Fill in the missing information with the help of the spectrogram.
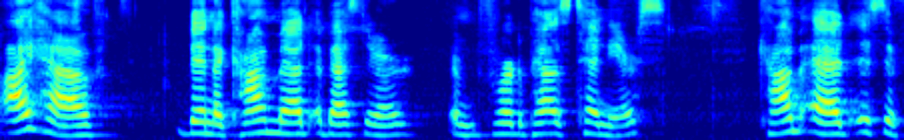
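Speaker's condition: Down syndrome; congenital

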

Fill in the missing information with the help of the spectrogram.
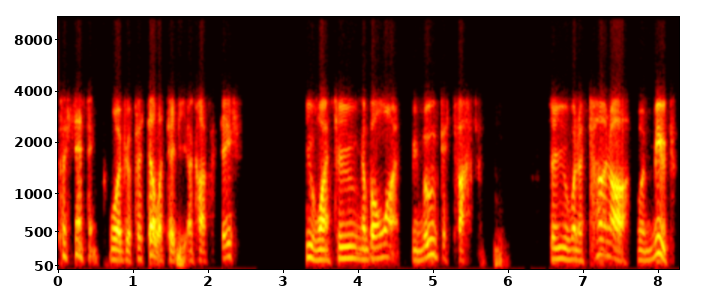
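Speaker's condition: Deafness, born deaf, cochlear implant

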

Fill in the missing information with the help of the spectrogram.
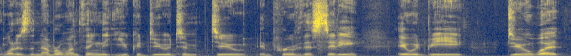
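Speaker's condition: No condition

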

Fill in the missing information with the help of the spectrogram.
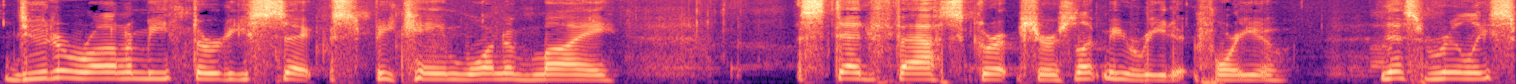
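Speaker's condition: Cleft palate; born two months premature

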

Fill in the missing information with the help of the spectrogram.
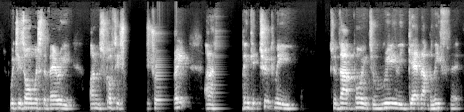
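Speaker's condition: Stammer; lifelong stammer, aware from around age 9 to 11, Maguire program 4-day intensive course around 2009-2010; still has stammer, controlled with Maguire program techniques, costal diaphragm breathing, assertive self-acceptance; formerly stuck on words, blinking, face twitching under pressure, now senses blocks, uses fake stammers; prolonged sounds

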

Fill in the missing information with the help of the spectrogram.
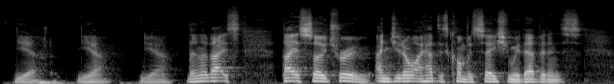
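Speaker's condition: No condition

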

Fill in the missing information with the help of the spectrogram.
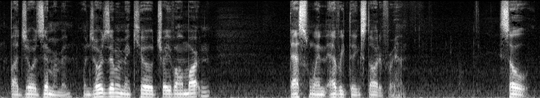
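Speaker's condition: No condition

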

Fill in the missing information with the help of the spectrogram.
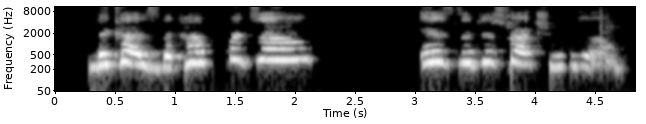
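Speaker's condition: Cerebral palsy; declined physical therapy

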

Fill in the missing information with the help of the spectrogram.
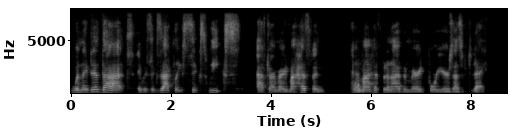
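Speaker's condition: No condition

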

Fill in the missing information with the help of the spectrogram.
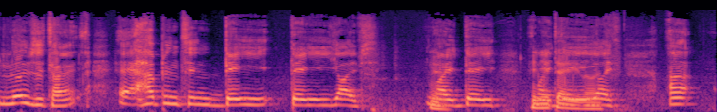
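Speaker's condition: Quadriplegic cerebral palsy; age 28

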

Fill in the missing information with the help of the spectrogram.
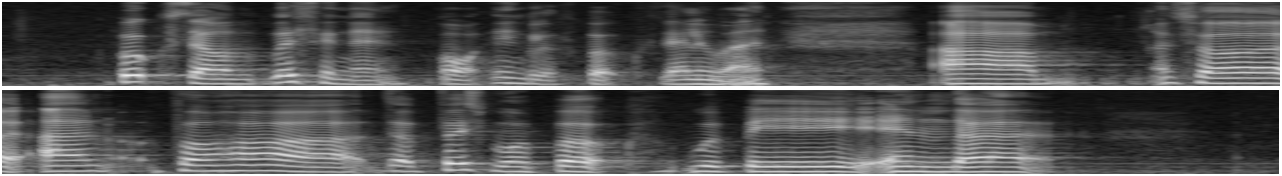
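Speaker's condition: Deafness, born deaf

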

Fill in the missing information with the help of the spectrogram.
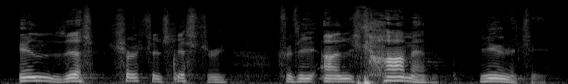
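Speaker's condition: Tongue cancer, jaw reconstruction; radiation-treated tongue cancer, jaw osteoradionecrosis, jaw transplant in Miami, mandible bone graft, titanium implants; about 13 years since tongue cancer, healing after implant surgery, permanent teeth not yet affixed

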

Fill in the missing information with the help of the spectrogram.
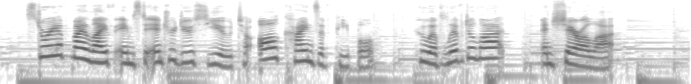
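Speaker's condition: No condition

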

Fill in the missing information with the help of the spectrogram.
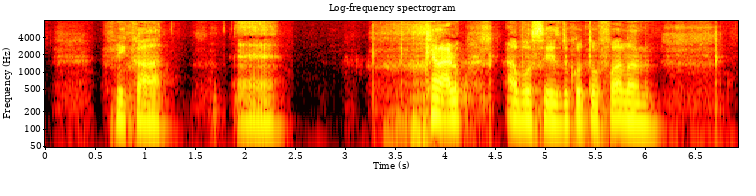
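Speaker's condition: Cerebral palsy, mild; no medication

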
